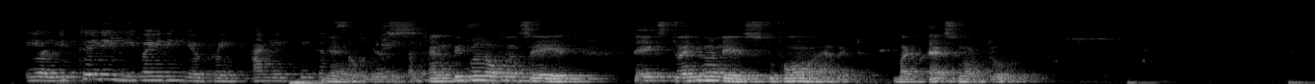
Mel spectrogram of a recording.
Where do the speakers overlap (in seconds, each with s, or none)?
3.2 s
